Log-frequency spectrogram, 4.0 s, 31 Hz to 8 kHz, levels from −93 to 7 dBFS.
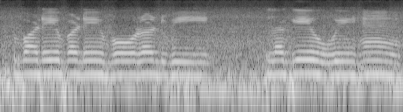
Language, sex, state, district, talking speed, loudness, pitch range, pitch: Hindi, male, Haryana, Jhajjar, 105 wpm, -12 LUFS, 180-200 Hz, 190 Hz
